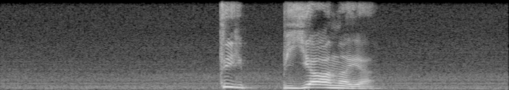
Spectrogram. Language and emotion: Russian, angry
